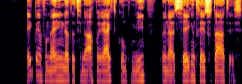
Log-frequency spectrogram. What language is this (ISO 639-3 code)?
nld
